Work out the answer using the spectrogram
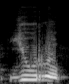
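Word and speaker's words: Europe: कैसे गलत हो जाते यूरोप कैसे भाई उच्चारण होगा यूरोप देखिए य के साथ शुरुआत हो रहा है और य क्या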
